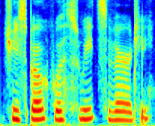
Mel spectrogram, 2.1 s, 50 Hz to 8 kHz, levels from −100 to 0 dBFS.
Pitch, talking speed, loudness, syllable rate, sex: 215 Hz, 145 wpm, -16 LUFS, 4.6 syllables/s, female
